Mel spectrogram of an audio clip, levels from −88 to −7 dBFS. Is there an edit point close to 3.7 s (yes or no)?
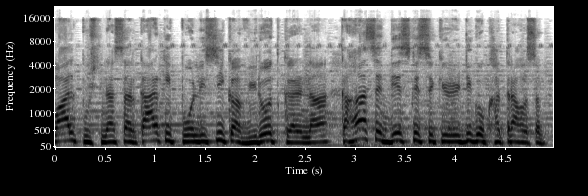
no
